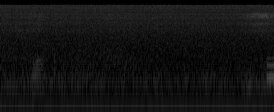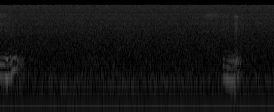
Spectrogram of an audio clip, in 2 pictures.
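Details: Cat snoring.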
